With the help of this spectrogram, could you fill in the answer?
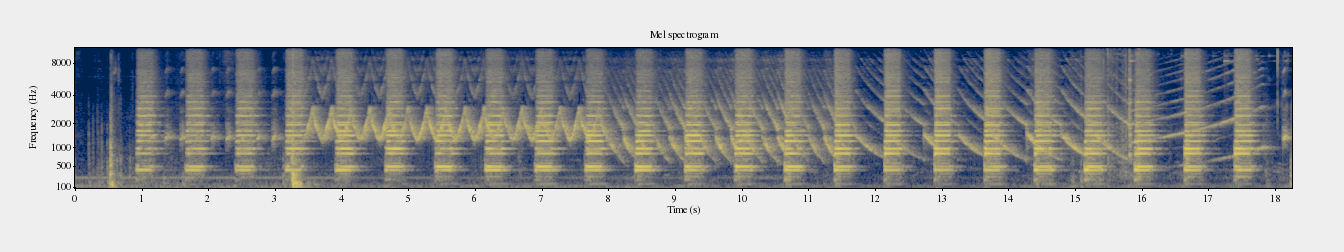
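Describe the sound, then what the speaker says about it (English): A loud aftermarket Viper car alarm on a 2017 Ford F-250 pickup blares alone, cycling through rapid chirps, warbling wails and repeated honks in a fast, insistent pattern. "I'm going to set off the alarm system by unlocking the door."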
